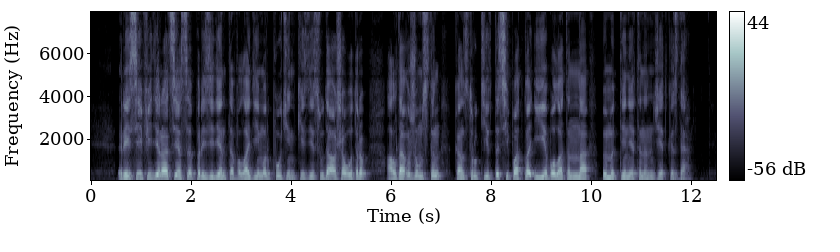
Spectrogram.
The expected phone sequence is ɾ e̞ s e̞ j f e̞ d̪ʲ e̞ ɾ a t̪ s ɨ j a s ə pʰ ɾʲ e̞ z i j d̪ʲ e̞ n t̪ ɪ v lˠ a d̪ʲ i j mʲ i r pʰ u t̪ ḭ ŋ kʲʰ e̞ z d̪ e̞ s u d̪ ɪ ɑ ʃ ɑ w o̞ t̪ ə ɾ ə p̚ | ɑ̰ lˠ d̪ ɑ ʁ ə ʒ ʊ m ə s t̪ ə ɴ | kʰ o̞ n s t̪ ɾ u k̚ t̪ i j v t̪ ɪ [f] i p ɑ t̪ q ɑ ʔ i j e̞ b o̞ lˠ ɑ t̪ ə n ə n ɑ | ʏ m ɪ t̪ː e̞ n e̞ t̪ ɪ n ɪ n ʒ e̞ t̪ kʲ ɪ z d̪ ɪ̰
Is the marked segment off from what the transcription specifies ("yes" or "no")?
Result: yes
